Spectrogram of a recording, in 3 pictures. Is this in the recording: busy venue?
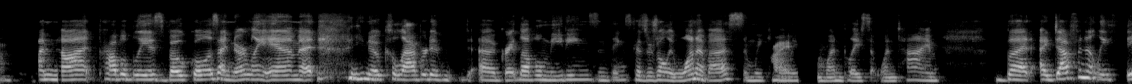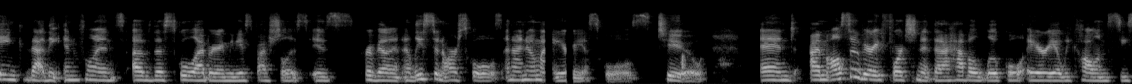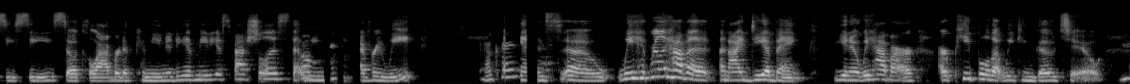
no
